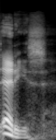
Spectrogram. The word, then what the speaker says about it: Eddie's: I want to say Edie's, but I believe it's Eddie's. It's got 2 D's.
